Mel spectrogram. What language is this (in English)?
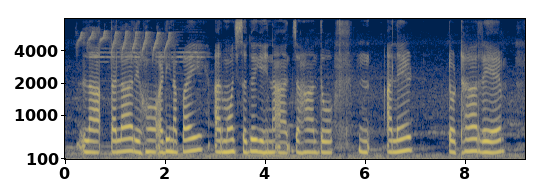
Santali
